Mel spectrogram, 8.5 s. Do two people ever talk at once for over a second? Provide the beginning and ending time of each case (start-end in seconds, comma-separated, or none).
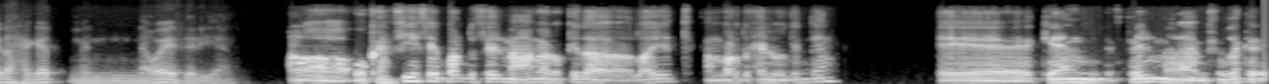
none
